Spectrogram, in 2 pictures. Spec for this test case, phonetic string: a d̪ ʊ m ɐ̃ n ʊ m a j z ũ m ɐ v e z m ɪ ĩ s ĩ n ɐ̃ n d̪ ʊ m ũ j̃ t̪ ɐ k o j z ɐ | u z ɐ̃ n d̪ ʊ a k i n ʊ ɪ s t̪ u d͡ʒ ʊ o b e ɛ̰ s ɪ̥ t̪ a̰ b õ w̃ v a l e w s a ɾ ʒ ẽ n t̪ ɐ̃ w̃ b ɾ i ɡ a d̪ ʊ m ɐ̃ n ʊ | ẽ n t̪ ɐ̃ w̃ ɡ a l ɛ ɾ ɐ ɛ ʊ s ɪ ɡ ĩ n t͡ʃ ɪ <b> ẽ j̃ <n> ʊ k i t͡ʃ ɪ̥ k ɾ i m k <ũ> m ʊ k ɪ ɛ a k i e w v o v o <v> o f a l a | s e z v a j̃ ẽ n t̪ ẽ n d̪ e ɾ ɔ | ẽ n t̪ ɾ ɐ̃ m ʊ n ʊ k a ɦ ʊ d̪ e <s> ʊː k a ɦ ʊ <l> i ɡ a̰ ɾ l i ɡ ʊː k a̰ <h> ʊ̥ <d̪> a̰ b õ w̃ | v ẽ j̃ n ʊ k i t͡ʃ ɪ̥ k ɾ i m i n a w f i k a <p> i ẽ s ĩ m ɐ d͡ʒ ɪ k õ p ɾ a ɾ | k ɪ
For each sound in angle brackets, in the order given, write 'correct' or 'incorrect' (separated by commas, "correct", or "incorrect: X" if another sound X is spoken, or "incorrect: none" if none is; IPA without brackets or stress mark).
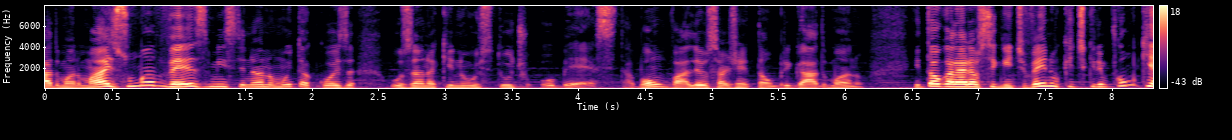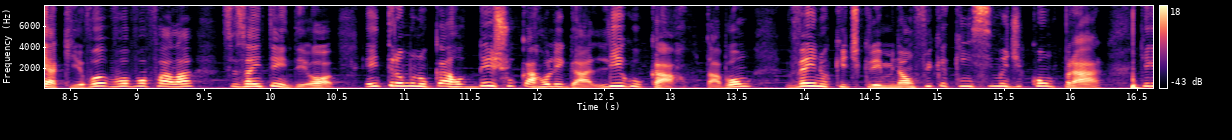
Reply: incorrect: v, correct, incorrect: õ, correct, incorrect: ʃ, correct, correct, incorrect: t̪, incorrect: k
